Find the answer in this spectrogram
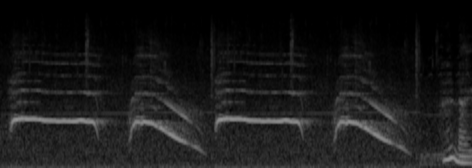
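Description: A woman calling out "whoo-hoo!" twice in a high voice: each time a long, level "whoo" followed by a "hoo" that slides down in pitch.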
